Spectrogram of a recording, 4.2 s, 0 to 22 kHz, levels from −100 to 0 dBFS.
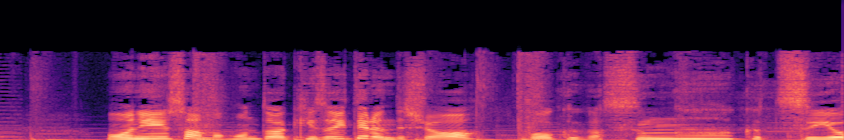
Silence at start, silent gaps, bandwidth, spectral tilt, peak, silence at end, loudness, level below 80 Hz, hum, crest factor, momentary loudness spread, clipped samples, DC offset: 0 s; none; 14.5 kHz; -4 dB/octave; 0 dBFS; 0 s; -17 LUFS; -36 dBFS; none; 16 dB; 8 LU; under 0.1%; under 0.1%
